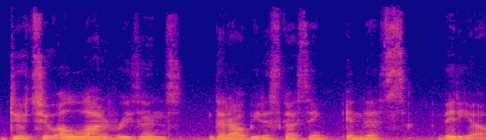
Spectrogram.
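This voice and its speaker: With a normal speaking voice at medium pitch, a woman talks at a fairly slow pace. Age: 20s. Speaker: vlogger. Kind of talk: casual talk to camera.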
